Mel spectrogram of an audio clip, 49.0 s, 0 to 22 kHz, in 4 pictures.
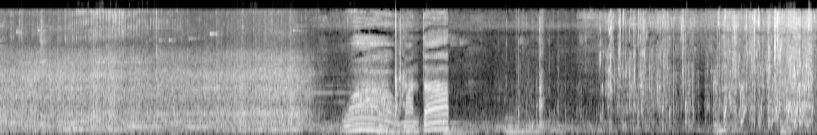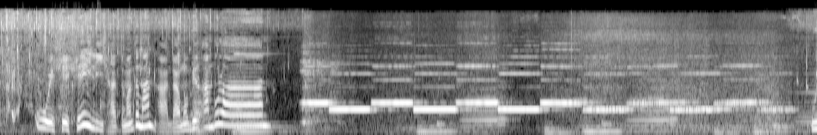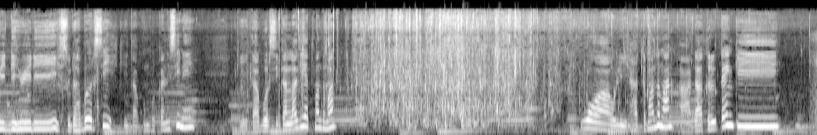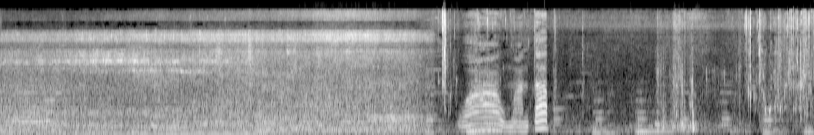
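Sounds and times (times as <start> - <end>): water spraying: 8.9 - 14.9, 29.4 - 34.3, 36.6 - 43.7
two-tone ambulance siren: 16.8 - 24.3
steady low hum: 36.6 - 43.4.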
